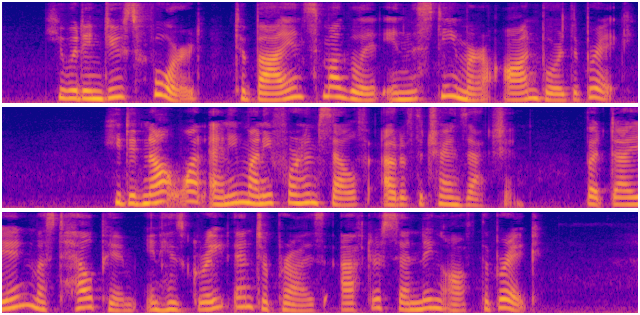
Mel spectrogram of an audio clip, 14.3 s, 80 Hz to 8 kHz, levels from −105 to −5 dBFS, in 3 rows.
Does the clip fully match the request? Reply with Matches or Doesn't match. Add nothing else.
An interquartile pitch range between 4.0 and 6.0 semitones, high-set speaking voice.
Matches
